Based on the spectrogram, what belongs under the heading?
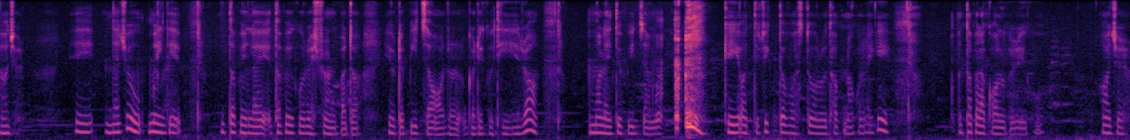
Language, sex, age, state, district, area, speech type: Nepali, female, 45-60, West Bengal, Darjeeling, rural, spontaneous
